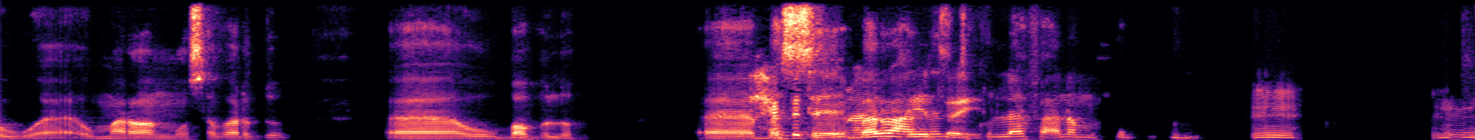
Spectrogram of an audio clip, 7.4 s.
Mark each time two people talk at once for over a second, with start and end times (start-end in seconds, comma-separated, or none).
3.7-4.9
